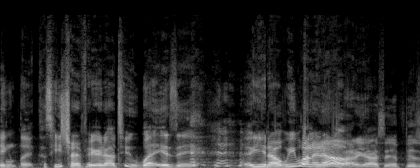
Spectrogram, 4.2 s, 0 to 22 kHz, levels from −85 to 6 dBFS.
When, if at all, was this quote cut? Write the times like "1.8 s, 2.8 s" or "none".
none

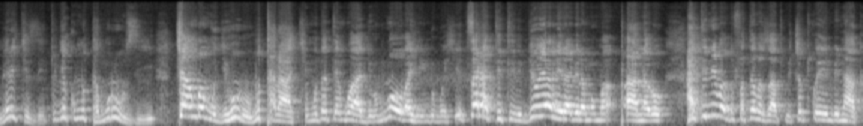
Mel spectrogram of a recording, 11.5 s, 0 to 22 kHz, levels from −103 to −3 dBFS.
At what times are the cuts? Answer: 4.2 s

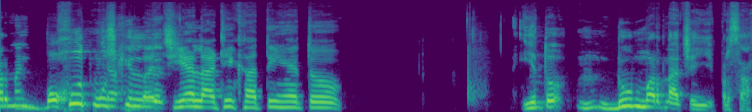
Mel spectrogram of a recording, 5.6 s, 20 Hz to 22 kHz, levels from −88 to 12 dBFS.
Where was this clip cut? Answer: none

